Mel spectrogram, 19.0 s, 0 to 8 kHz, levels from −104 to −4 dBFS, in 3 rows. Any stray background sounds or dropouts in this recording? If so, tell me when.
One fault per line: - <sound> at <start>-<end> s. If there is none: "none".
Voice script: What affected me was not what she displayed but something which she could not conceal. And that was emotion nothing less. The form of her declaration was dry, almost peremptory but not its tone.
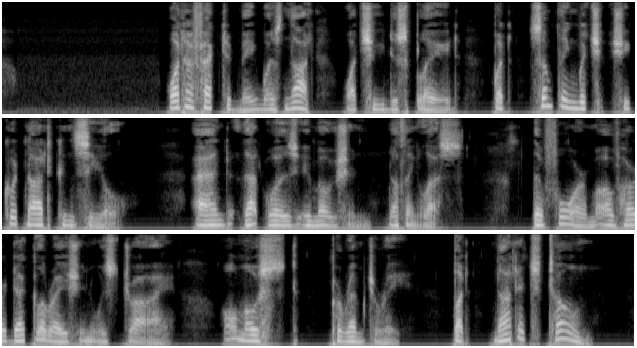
none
